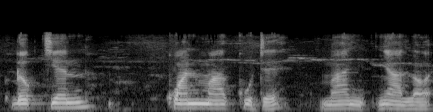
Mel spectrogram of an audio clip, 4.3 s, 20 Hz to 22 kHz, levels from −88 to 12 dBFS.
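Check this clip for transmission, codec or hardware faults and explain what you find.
No faults turn up anywhere in the clip.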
